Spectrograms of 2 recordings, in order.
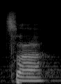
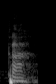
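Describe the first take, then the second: First: The consonant has a hissing s-like release. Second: The consonant has a clean release without hiss. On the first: The speaker calls it wrong. "If it touches the teeth, you have this sound" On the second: The speaker calls it right. "Just on the gum, gum line"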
